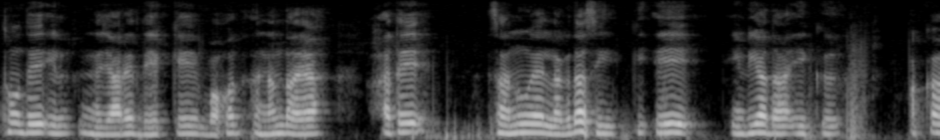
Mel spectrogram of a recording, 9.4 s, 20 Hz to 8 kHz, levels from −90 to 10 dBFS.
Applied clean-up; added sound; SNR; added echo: none; none; none; none.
